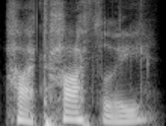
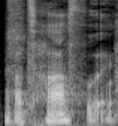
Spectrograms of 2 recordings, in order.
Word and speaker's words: Hatathlii: This is an artist called Hatathli. – Hatathli. – Hatathli. – Okay. – It's spelled Hatathlii.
